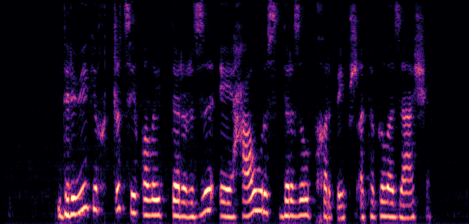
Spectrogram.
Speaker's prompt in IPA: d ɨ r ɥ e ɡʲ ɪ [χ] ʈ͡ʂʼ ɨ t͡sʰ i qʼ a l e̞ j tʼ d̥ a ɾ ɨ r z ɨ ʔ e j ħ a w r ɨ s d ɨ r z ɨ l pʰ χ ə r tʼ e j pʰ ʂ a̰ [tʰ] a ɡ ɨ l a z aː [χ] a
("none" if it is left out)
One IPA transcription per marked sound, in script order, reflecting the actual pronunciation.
χ, tʰ, ʃ

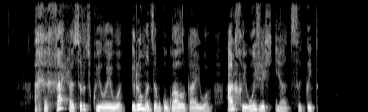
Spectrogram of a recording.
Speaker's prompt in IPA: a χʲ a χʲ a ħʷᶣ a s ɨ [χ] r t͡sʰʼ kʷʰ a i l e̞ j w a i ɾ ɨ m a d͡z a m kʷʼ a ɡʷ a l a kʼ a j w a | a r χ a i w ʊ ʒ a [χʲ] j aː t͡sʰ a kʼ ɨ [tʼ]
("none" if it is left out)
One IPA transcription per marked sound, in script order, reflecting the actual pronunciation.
none, χʲ, tʼ

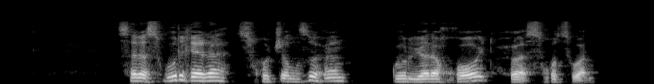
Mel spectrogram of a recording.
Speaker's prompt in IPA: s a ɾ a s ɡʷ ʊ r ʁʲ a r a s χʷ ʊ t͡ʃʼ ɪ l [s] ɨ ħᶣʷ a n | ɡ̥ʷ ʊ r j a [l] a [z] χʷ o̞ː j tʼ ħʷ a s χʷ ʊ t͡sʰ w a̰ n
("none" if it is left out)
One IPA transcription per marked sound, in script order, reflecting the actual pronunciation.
z, ɾ, none

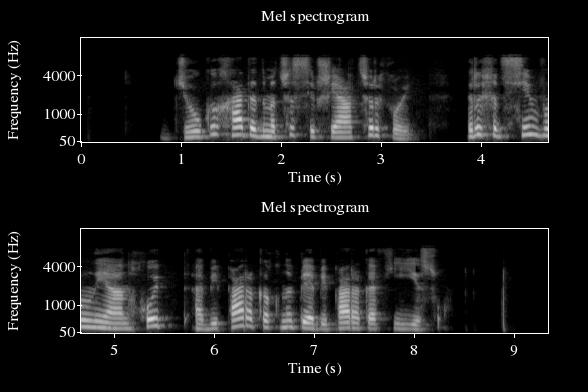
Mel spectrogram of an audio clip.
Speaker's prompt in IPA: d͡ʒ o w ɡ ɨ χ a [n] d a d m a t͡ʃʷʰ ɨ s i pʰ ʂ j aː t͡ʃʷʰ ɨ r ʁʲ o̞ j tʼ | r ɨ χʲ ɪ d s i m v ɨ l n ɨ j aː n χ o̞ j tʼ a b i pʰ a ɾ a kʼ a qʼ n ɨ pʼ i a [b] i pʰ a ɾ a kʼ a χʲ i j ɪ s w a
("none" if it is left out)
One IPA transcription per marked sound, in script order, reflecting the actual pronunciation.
none, b

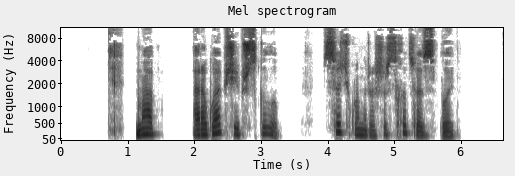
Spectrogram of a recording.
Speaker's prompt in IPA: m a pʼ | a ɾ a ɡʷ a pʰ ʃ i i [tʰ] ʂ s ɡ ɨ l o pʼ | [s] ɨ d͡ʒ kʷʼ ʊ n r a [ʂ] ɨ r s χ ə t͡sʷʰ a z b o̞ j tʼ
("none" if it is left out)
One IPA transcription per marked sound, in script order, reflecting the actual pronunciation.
pʰ, s, ʂ

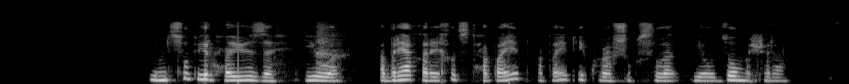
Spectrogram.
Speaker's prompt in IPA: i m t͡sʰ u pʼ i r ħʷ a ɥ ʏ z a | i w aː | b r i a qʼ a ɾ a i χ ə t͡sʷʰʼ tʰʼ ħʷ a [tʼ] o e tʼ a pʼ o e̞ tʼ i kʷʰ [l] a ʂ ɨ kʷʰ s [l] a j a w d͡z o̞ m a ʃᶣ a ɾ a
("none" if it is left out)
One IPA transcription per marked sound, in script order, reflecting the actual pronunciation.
pʼ, r, l

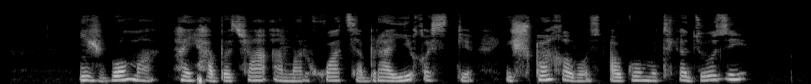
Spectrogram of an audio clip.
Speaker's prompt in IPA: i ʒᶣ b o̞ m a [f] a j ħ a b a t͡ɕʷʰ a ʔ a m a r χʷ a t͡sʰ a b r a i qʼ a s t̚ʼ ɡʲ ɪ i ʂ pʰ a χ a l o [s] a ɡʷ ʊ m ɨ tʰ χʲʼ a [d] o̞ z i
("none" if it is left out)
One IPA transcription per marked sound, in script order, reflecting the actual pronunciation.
ħ, z, d͡z

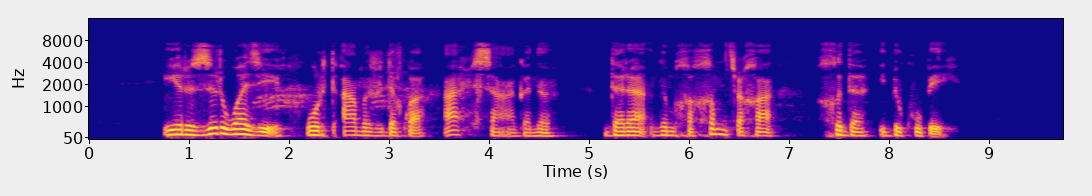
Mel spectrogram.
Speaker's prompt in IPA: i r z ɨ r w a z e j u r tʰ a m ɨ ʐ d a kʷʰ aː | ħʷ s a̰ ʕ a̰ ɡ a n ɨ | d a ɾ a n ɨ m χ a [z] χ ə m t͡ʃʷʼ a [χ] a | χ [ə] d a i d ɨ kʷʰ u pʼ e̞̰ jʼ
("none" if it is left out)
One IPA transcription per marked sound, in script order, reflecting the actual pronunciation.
none, χ, ə

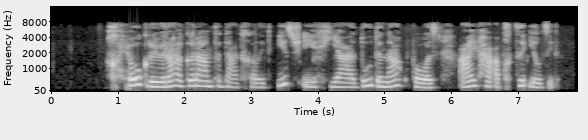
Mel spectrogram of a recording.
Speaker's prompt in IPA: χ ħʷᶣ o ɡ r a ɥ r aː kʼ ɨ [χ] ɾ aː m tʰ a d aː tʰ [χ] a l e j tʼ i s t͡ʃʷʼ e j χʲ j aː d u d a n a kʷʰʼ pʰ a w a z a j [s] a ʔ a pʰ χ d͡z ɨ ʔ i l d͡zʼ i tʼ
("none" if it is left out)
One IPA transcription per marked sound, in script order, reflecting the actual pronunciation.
none, χ, ħ

